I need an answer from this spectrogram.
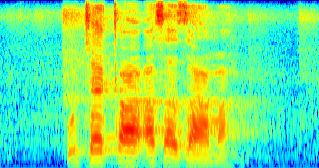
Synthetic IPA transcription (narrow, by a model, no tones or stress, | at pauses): utʰɛǃaʔasazaːma̰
